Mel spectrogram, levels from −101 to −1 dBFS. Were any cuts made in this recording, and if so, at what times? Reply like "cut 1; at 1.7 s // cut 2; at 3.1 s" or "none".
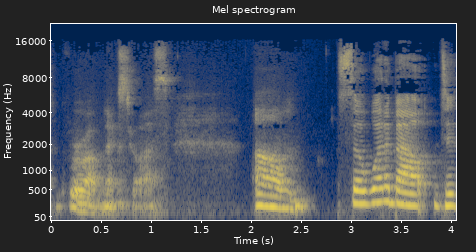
none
